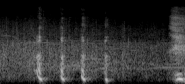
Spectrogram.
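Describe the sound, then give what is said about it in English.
A brief applause effect: four sharp, evenly spaced claps followed by a fuller, hissy burst of clapping at the end, fairly quiet overall, with no voices. “Before we get started into this, let's put Terry put a round of applause in there”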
